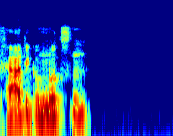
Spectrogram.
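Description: An adult speaks briefly through an online call.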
